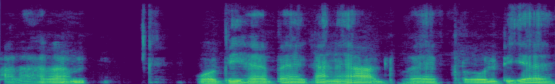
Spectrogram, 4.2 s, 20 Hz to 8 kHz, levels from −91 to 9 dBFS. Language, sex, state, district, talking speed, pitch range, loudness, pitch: Hindi, male, Bihar, Muzaffarpur, 130 wpm, 90-95 Hz, -17 LUFS, 95 Hz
